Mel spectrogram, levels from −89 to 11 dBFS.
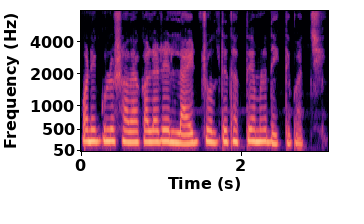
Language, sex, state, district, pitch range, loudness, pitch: Bengali, female, West Bengal, Cooch Behar, 215-240 Hz, -10 LUFS, 230 Hz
